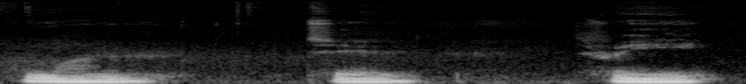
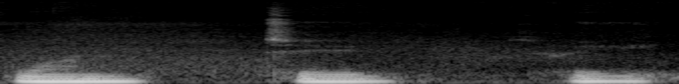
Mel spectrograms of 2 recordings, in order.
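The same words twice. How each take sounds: The two takes are said the same way.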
